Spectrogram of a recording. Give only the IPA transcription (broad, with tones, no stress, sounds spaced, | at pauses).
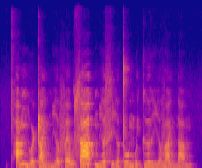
t̪ʰ a˧˥ m ɲ u˨˩˨ ə̯ ʈ a˨˩ j m i˨˩ ə̯ f ɛ˨˩ w s aː˦˥ t̚ m i˧˥ ə̯ s i˨˩ ə̯ t̪ o˧ m u˨˩ j k ɨ˧ ə̯ ɣ i˨˩˨ ə̯ v a˨˩˨ j n a˨˩˨ m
